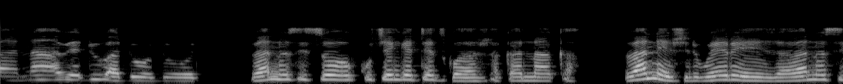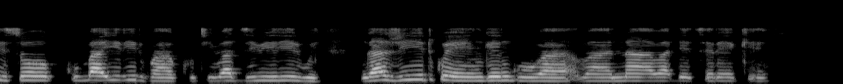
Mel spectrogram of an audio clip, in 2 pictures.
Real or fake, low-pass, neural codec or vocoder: real; 5.4 kHz; none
